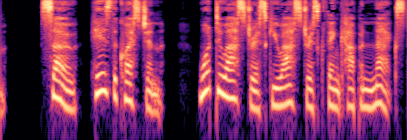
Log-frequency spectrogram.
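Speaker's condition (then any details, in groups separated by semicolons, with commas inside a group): No condition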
